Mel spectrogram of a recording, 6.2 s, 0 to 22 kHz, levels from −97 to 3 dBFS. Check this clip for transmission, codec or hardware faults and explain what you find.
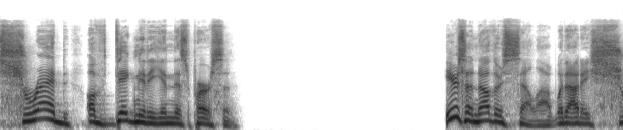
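No faults turn up on checking this clip.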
